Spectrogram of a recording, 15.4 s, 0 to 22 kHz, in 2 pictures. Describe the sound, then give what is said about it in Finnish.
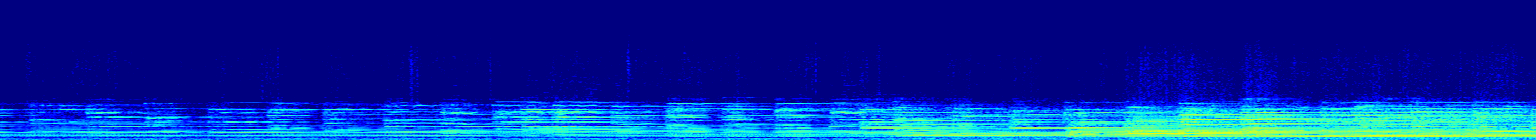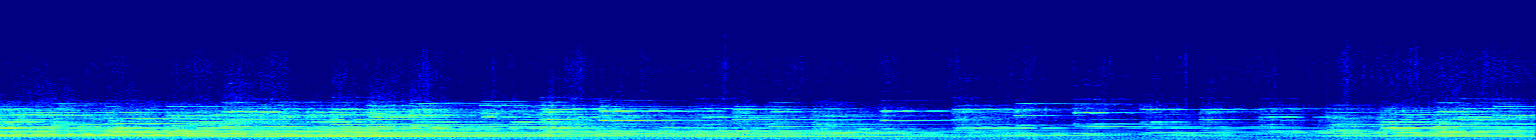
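The 62 carillon bells in the tower of a First World War memorial on a university campus in Sydney, Australia, ring in the New Year in a dense, overlapping wash of bright pitched tones, many bells sounding together and swelling louder midway before sustaining, with no voices present. “Sydneyn, Australian pääkaupungin yliopiston alueella, sijaitsi ensimmäisen maailmansodan kaatuneiden muistomerkki, jonka tornissa on 62 kelloa.”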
